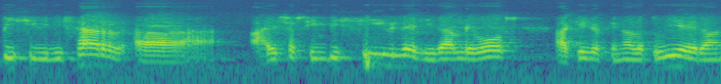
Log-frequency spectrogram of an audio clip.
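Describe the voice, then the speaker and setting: A man with a northern Argentine accent speaks at a fairly slow pace. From northern Argentina (Salta). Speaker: telecom regulator board member. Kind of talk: interview.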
